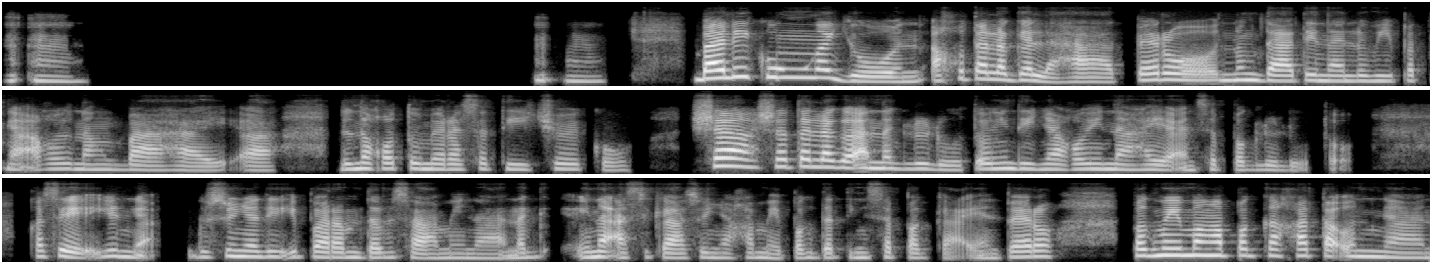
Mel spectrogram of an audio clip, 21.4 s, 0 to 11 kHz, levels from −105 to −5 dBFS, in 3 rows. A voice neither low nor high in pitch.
No: high, 205 Hz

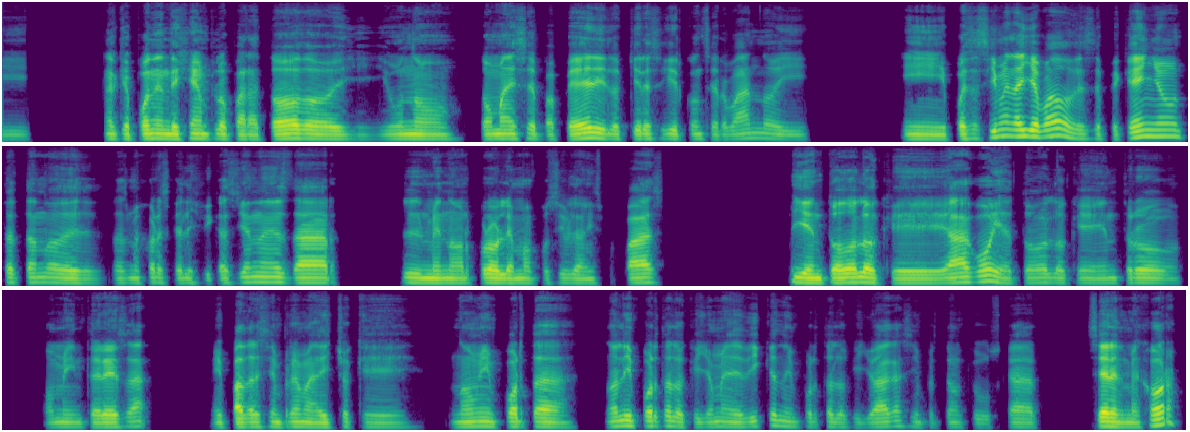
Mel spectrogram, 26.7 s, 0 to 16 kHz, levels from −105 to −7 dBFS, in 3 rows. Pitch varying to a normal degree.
No: narrow, 1.6 semitones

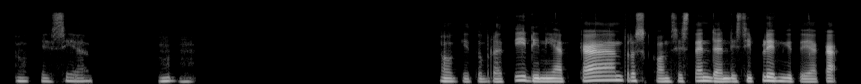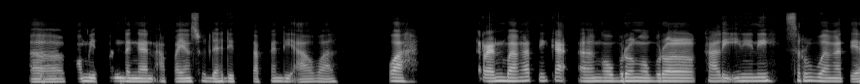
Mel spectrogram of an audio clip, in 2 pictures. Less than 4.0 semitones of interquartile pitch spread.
Yes: narrow, 2.4 semitones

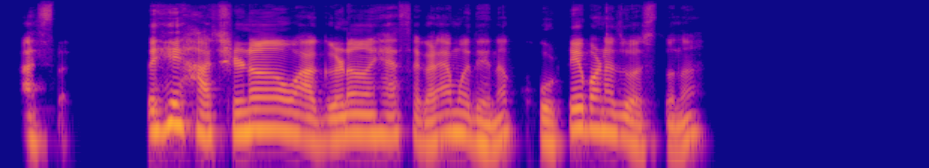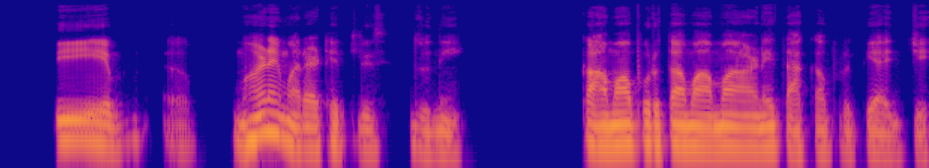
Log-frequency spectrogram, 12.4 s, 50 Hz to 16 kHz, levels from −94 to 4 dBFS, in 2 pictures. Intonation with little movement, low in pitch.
No: wide, 7.3 semitones; low, 120 Hz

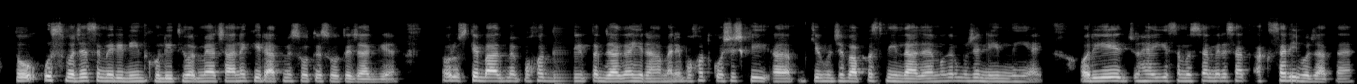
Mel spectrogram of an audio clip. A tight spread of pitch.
Yes: narrow, 2.2 semitones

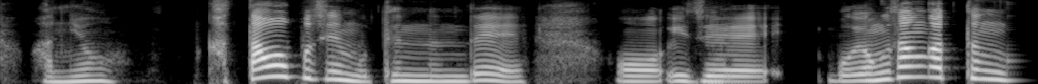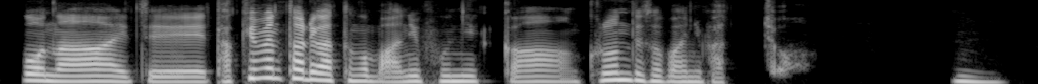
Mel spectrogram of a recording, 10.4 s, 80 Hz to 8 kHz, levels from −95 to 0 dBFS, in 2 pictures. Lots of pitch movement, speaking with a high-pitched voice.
No: average, 3.8 semitones; high, 195 Hz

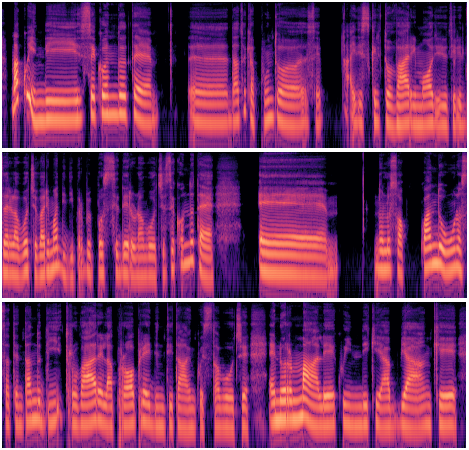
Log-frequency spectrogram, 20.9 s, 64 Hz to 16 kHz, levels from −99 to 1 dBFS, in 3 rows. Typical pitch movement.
Yes: average, 3.0 semitones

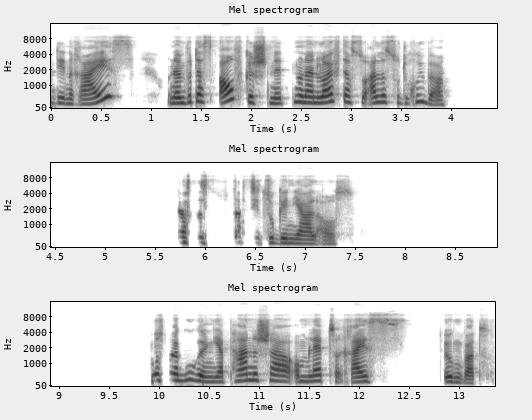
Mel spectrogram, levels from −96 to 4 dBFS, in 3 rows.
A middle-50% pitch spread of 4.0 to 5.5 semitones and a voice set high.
Yes: average, 4.4 semitones; high, 240 Hz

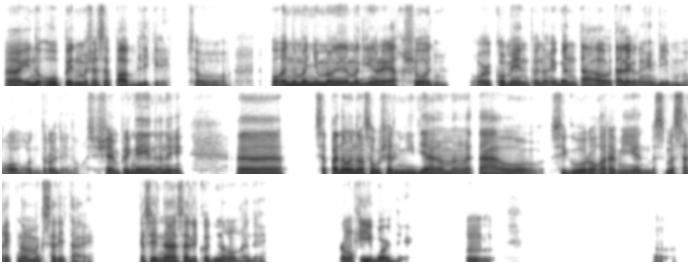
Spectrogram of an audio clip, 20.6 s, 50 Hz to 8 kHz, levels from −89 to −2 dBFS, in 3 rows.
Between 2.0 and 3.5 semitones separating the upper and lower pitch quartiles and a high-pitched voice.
No: average, 2.7 semitones; low, 105 Hz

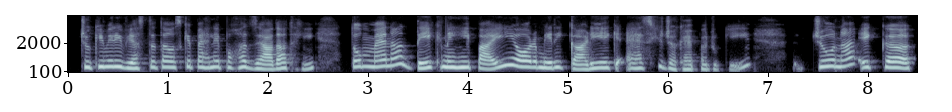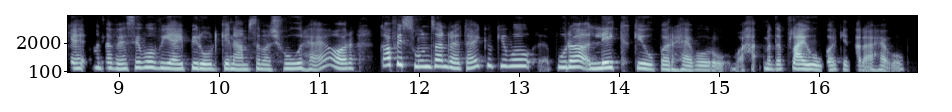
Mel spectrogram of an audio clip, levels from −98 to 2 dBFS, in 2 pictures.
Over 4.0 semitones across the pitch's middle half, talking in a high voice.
Yes: average, 5.3 semitones; high, 240 Hz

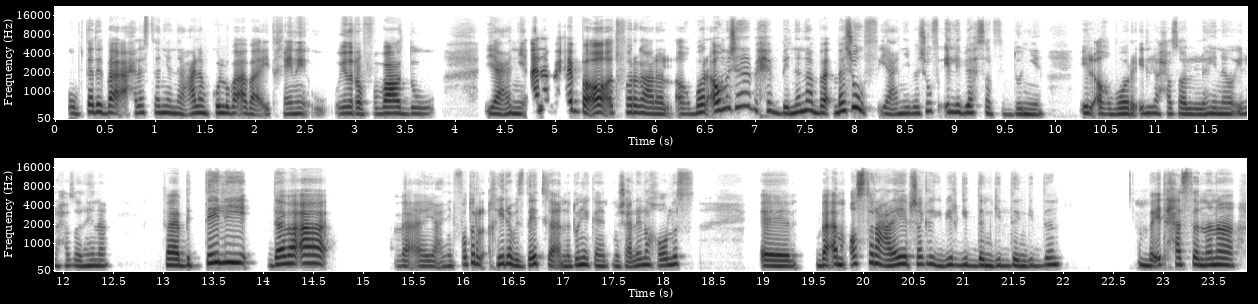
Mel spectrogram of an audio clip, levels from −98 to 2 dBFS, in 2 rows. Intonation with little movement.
No: average, 3.9 semitones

